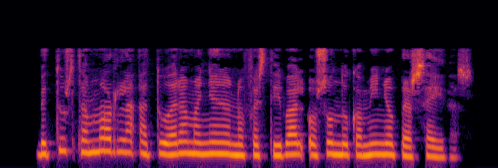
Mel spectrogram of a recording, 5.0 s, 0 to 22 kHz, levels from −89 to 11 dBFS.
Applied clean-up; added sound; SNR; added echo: none; none; none; none.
